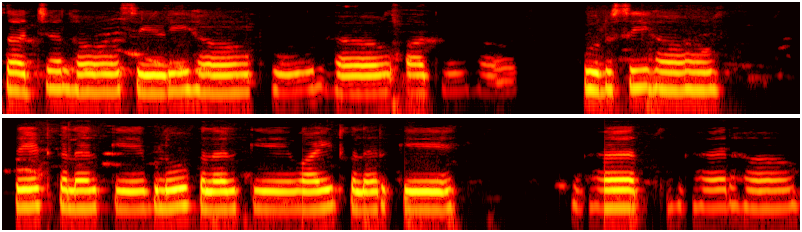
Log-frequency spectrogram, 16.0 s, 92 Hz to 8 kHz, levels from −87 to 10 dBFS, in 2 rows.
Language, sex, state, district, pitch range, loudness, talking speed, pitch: Hindi, female, Jharkhand, Sahebganj, 220-245 Hz, -21 LUFS, 85 wpm, 230 Hz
